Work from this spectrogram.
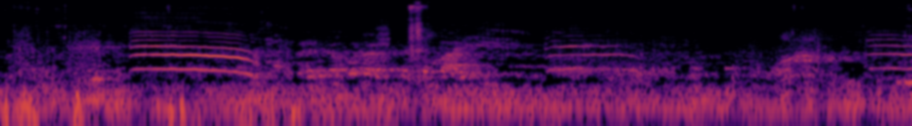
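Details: Hungry street cat meowing: a loud drawn-out falling meow near the start, then two shorter meows later, with faint traffic rumble and some talking in the background.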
